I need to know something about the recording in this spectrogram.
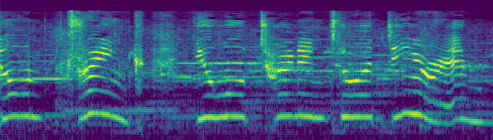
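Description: A high-pitched, pitch-shifted character voice speaking in quick rising-and-falling syllables, with music under it.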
